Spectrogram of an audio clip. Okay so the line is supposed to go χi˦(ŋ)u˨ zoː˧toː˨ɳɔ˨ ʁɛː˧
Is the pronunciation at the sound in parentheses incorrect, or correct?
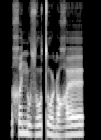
incorrect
